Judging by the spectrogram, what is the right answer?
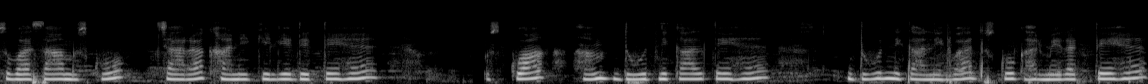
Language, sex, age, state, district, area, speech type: Hindi, female, 45-60, Uttar Pradesh, Hardoi, rural, spontaneous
